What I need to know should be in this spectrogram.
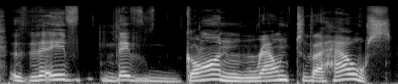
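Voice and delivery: slow, hesitant other voice; stumble, then drag it out; stammering voice. A narrator's reading. Answer to the popcorn man.

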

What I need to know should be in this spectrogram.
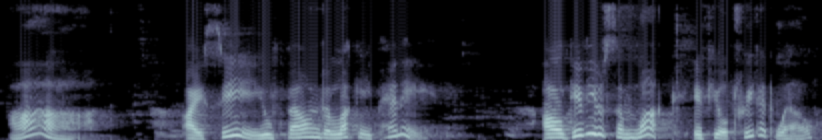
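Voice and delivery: lightly voiced little old woman. A narrator's reading. Old woman speaks to Laura.

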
